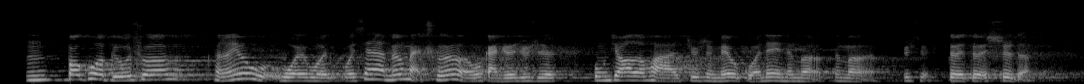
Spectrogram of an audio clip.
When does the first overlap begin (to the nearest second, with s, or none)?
none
